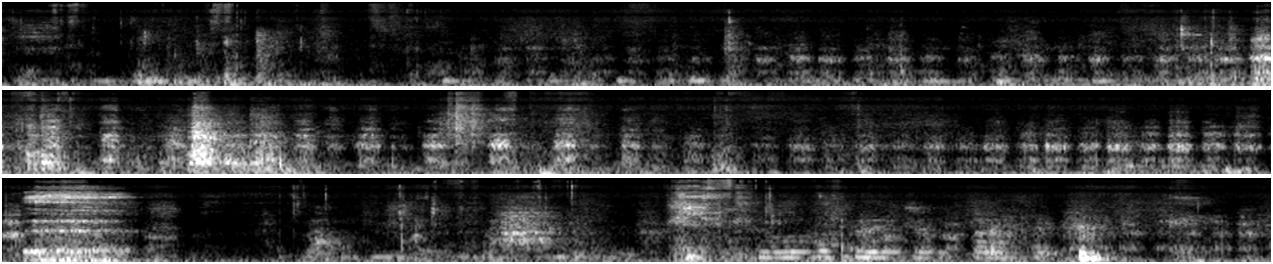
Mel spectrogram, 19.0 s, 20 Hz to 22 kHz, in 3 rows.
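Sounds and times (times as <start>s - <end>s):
dog panting: 0.0s - 12.8s, 13.4s - 19.0s.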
